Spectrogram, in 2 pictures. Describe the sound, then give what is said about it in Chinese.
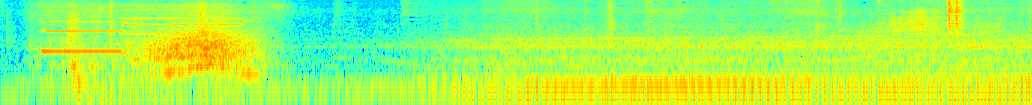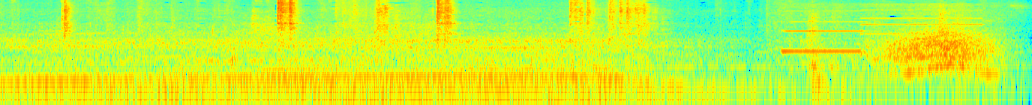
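A coach's engine rumbles steadily as it pulls in at its stop, framed by short electronic beeps and loud pneumatic hisses of the doors opening at the start and end. “汽车/开门音效”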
